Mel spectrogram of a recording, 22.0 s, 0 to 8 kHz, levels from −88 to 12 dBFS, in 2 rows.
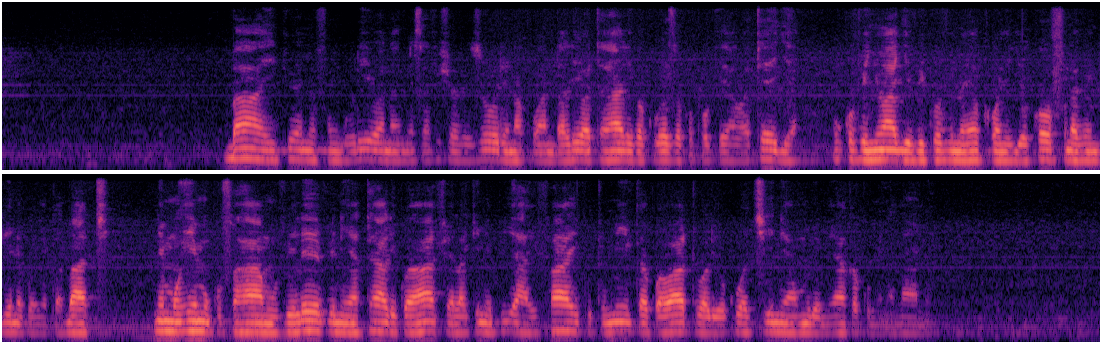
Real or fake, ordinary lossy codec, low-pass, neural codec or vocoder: real; Opus, 64 kbps; 7.2 kHz; none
